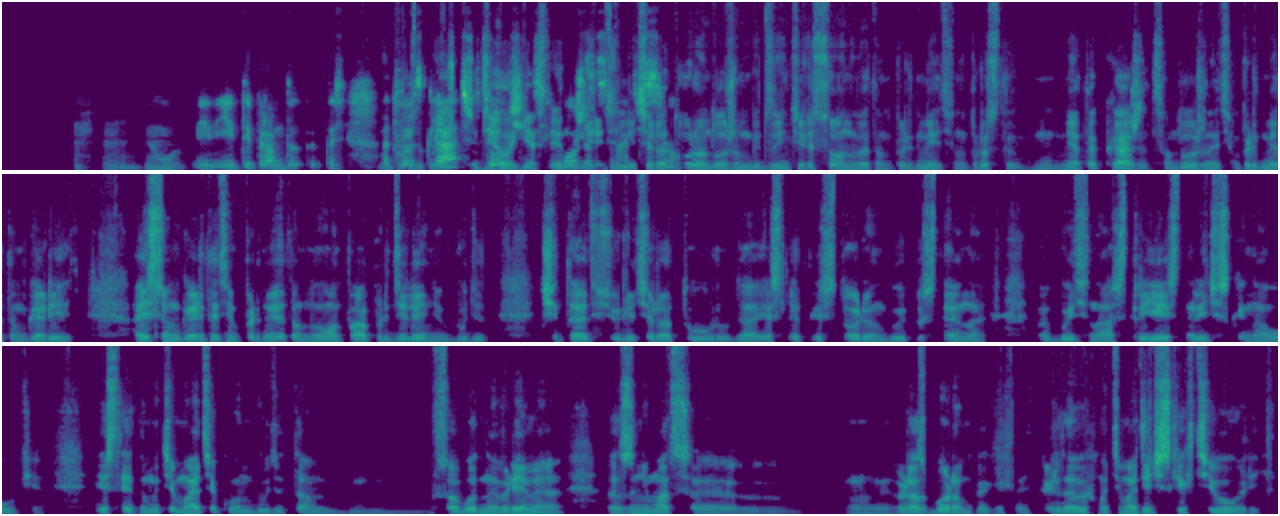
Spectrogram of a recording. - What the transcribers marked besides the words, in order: tapping
- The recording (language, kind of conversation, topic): Russian, podcast, Как учителя могут мотивировать учеников без крика и наказаний?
